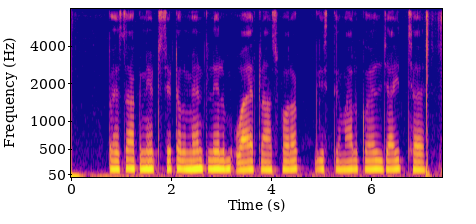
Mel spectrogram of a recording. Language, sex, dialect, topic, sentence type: Maithili, male, Bajjika, banking, statement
